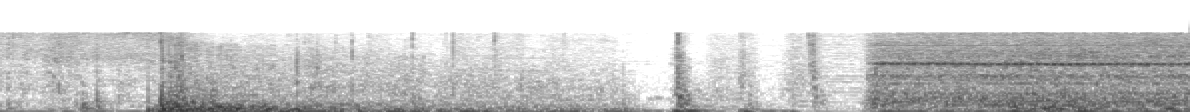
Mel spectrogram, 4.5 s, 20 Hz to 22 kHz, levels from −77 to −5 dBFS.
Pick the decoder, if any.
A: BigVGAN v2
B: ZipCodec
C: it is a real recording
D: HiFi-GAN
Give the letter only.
C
